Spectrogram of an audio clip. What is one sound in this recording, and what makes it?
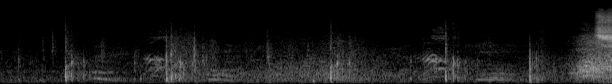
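A tennis player grunts with each shot.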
